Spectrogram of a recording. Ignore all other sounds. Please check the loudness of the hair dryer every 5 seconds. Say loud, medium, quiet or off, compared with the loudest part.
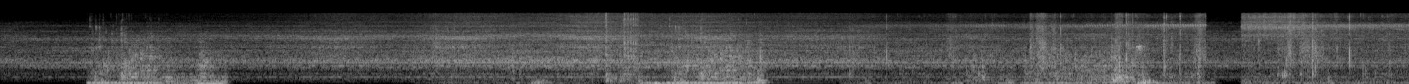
loud, loud, medium.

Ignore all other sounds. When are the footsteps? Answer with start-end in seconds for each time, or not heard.
4.2-6.2, 8.3-14.0.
